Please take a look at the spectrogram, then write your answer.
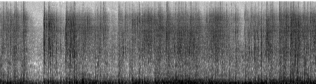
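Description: Civil War artillery in Grand Tactician: Civil War fires in repeated deep booms over a steady rumbling battlefield din that stays loud and dense throughout.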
